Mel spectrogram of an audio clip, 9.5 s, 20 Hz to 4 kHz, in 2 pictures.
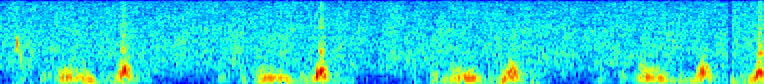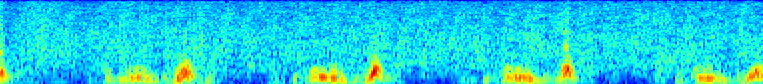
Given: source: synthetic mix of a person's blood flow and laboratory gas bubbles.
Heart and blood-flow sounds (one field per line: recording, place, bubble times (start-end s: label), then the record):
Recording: Doppler ultrasound of blood flow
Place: precordium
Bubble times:
0.07-0.15 s: bubbles
From the record:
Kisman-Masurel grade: 112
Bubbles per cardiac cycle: 1 to 2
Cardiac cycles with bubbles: 1 to 10%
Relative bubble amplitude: moderate (0.250 to 0.450)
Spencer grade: 1 (occasional bubble signal discernible with the cardiac motion signal, with majority of cardiac periods free of bubbles)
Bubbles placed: only in the low amplitude regions of the cardiac cycle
